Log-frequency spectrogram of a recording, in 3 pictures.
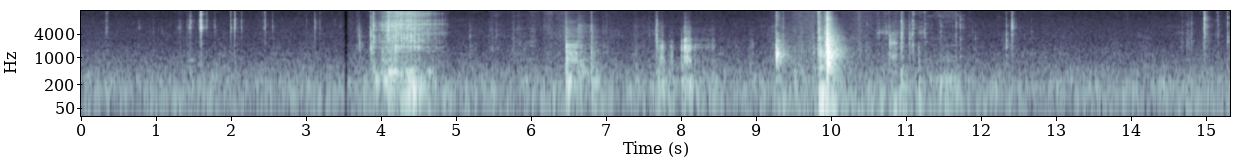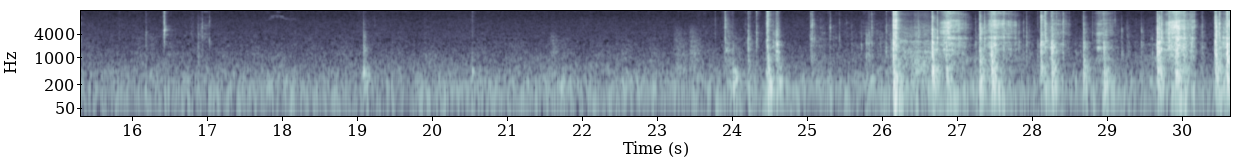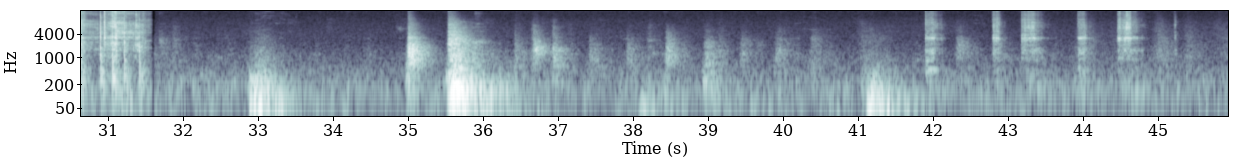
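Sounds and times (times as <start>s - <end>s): plastic parts clicking and scraping: 0.3s - 8.5s, 9.3s - 12.7s, 14.6s - 15.4s, 16.2s - 17.1s, 23.6s - 31.6s, 41.9s - 45.5s.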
